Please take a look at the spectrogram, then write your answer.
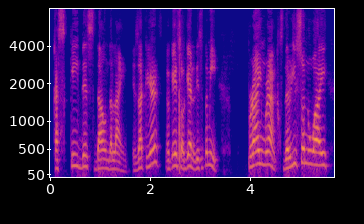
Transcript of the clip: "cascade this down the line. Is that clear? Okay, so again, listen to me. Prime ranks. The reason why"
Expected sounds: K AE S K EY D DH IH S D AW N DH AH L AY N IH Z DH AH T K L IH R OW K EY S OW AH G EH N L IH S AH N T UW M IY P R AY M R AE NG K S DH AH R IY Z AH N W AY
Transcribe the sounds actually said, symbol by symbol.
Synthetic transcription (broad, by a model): K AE S K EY D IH S D AW N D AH L AY N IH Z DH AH T K L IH R OW K EY S OW AH G EH N L IH S AH N T UW M IY P R AY M R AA NG K S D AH R IY S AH N W AY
